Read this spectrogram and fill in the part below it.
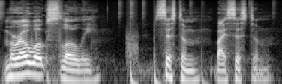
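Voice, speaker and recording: A man narrates an audiobook in a low register with a gravelly, creaking edge. He takes his time, pausing for drama in a deliberate storytelling style. The voice is close on a studio mic, with soft music behind it. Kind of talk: scripted story narration over soundscape. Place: small home music studio, indoors. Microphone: close studio microphone with headphones. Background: atmospheric synth music.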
